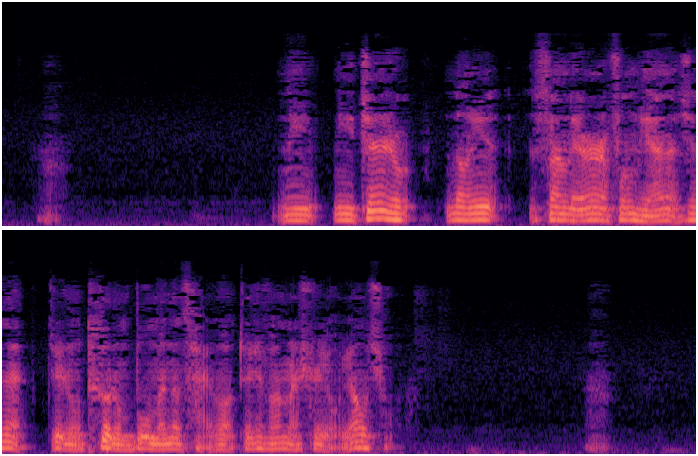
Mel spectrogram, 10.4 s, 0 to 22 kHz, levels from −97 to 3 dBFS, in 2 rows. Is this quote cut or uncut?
cut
